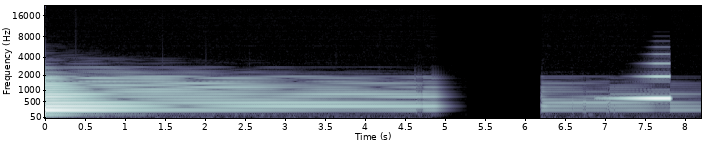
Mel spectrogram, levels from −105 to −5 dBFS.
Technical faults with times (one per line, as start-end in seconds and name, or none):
4.61-4.65 short concealed packet loss
4.65-4.73 burst of packet loss
4.83-6.21 long network dropout
6.86-7.84 loudspeaker feedback squeal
